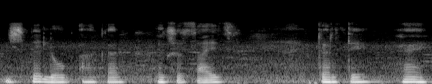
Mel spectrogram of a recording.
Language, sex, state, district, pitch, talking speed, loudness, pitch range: Hindi, male, Uttar Pradesh, Lucknow, 110 Hz, 85 wpm, -16 LUFS, 110-120 Hz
